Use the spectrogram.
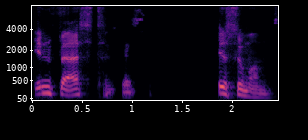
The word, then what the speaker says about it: Infestissimum: Infest, say it for me. infestissimum. Start with Infestissimum. infest isumum. Infestissimum. Yeah. There you go.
